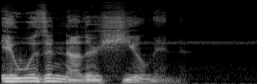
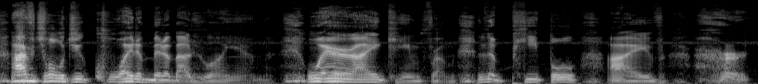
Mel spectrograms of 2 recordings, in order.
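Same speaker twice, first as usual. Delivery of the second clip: usual speaking voice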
